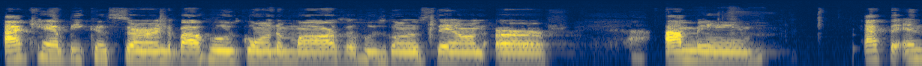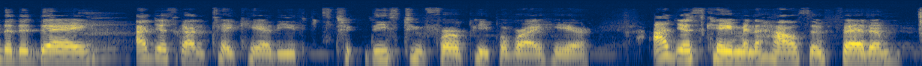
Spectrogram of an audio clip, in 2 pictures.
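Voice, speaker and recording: A woman with an unremarkable speaking voice of medium pitch talks at a moderate pace with ordinary pitch variation, the sound dry and close with no echo. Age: 50s. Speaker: caller. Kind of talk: casual chat.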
